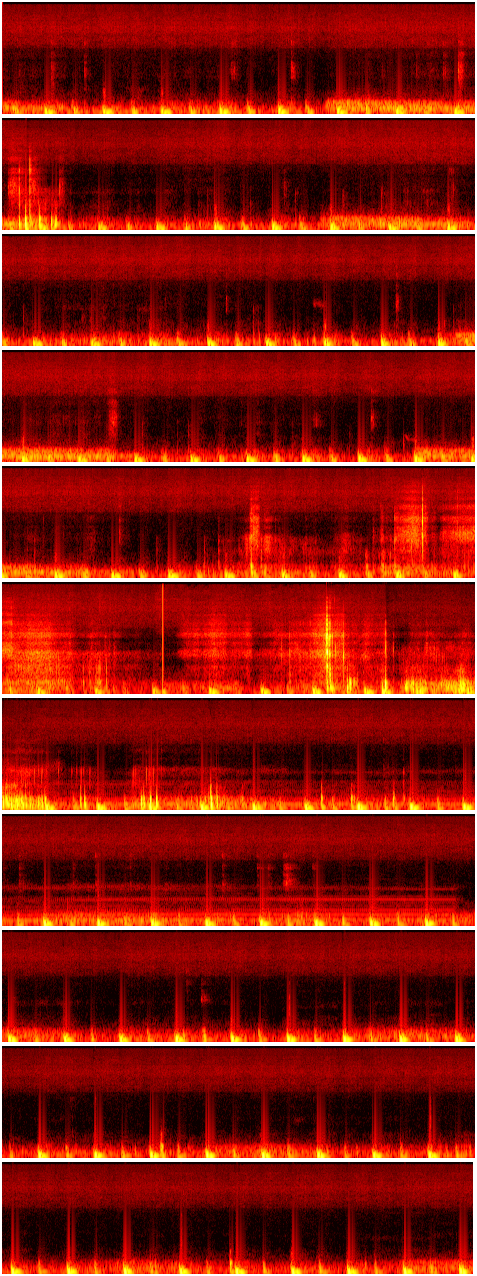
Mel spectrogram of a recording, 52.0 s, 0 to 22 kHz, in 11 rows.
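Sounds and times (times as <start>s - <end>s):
heartbeat thumps: 0.0s - 52.0s
rough scraping noise: 22.7s - 24.9s.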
